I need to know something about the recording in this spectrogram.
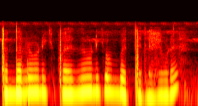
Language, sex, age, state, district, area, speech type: Malayalam, female, 30-45, Kerala, Palakkad, rural, spontaneous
